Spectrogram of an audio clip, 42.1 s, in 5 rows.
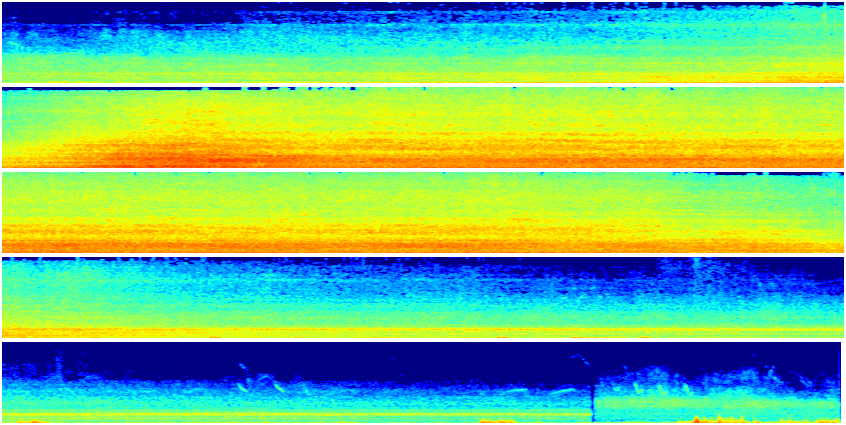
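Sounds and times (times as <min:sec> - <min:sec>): wagons rumbling over rails: 0:02.9 - 0:32.1.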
